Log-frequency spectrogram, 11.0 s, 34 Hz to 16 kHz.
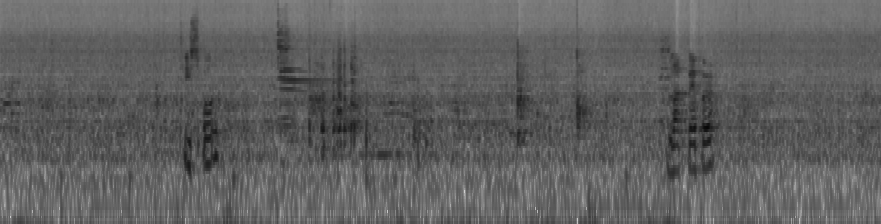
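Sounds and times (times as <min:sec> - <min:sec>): curry paste sizzling in pot: 0:00.0 - 0:11.0
metal spoon scraping pot: 0:03.4 - 0:05.3.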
